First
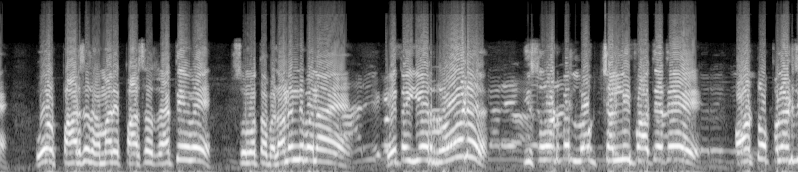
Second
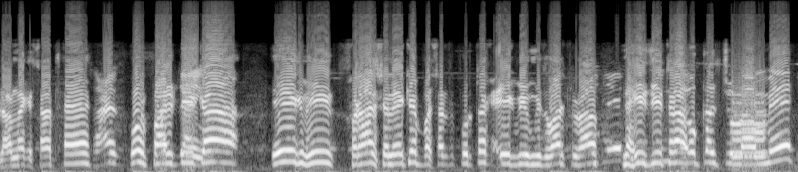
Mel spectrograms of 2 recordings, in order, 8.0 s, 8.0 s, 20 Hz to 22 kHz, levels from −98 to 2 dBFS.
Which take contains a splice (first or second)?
second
